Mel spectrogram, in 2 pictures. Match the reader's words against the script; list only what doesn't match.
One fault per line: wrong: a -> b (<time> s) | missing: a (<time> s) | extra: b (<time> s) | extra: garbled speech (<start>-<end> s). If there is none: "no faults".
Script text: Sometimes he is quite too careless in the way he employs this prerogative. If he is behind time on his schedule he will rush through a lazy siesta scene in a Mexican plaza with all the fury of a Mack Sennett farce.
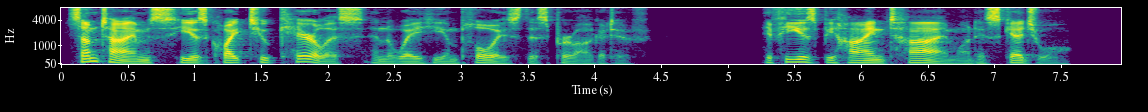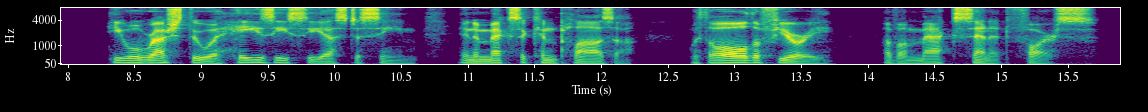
wrong: lazy -> hazy (9.1 s)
